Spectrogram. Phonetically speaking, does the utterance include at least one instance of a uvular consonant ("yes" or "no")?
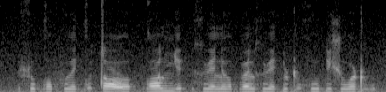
no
